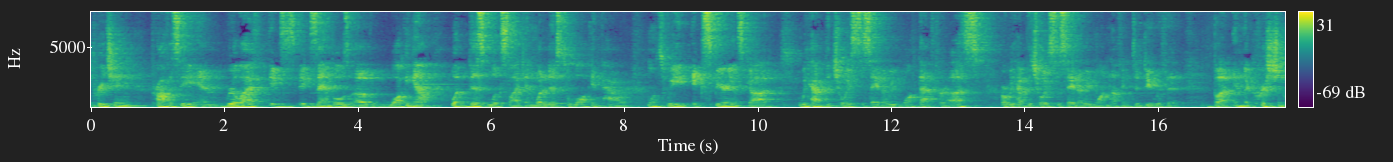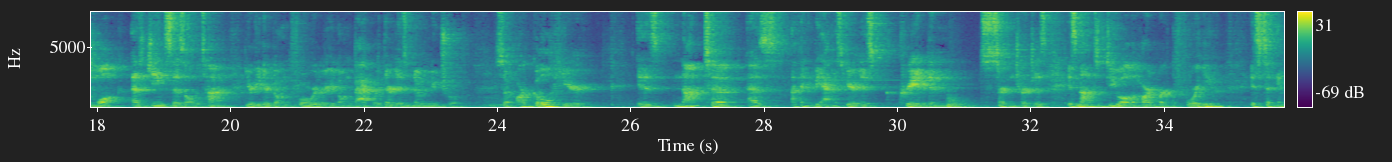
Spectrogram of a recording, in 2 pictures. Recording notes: Sermon audio from 6/28/20 morning worship service.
